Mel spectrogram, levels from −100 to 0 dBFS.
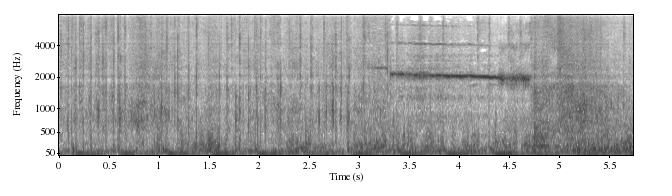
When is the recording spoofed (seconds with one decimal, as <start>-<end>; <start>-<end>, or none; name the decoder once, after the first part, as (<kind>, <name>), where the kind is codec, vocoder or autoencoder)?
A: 0.0-3.1 (codec, HILCodec); 4.4-5.7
